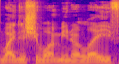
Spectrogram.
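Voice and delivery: ordinary talk

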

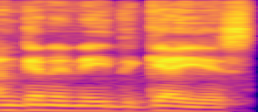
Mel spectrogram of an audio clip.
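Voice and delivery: mumbled, indistinct, half-swallowed line. Retelling a TV scene where a man asks Siri: imitating a mumbled line. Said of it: "in a kind of mumbly way".

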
